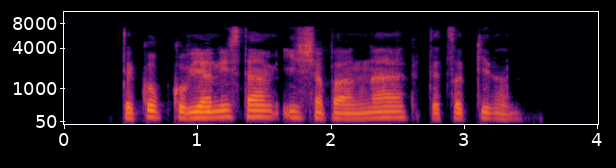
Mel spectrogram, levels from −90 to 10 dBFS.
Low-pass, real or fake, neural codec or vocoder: 7.2 kHz; fake; codec, 16 kHz, 8 kbps, FreqCodec, smaller model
